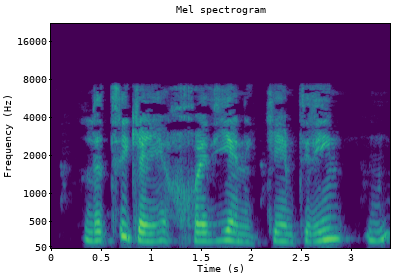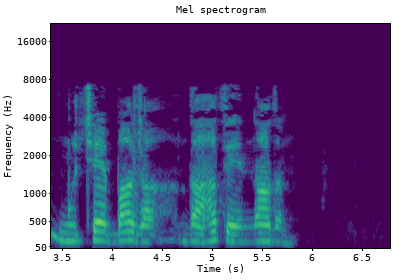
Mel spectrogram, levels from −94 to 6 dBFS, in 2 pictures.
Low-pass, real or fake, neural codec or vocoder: 7.2 kHz; real; none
